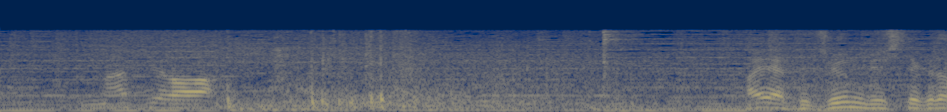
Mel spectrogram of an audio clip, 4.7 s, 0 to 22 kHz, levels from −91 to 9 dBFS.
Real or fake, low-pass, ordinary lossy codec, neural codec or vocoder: real; 7.2 kHz; none; none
